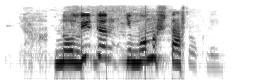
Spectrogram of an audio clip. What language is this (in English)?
Mari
